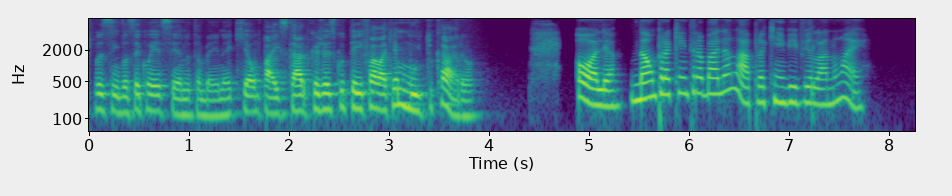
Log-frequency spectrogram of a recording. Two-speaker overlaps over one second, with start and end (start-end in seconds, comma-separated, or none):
none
